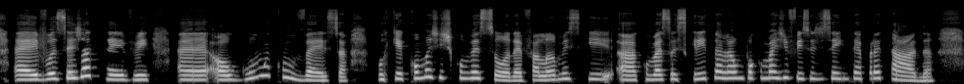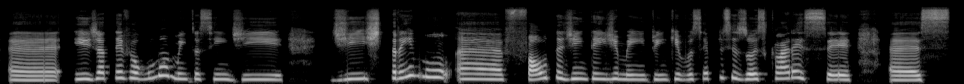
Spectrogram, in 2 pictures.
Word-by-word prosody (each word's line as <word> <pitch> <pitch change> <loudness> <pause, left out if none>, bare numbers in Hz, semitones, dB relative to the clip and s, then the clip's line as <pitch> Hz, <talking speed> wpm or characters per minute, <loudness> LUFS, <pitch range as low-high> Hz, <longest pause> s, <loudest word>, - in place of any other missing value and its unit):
Eh, 220 0 +7
e - - 0
você 255 +5 +3
já 390 +5 +6
teve, 220 -1 +1 0.3
eh, 215 -1 +3
alguma 240 - 0
conversa 200 - -1 0.3
porque 235 +3 0
como 285 +5 -1
a 345 - +1
gente 310 -2 -2
conversou, 280 -10 0
né, 185 0 +1
falamos 215 +7 -1
que 245 -1 -3
a 210 0 +3
conversa 225 +2 0
escrita 260 +6 -2
ela 290 -1 +3
é - - +4
um 290 - -1
pouco 290 0 -3
mais 295 0 +1
difícil 275 -4 -3
de 250 - -9
ser 270 +1 -2
interpretada. 255 - -1 0.4
Eh, 195 -1 +1 0.2
e 245 0 +3
já 275 +1 +3
teve 295 +1 -1
algum 270 +2 0
momento, 270 -12 0
assim, 240 -1 -3
de 220 0 -3 0.5
de 240 +7 -1
extremo, 330 +6 +2
eh, 245 -2 +2
falta 270 +7 +1
de 250 +2 0
entendimento 240 -3 -1
em 225 0 -3
que 245 +2 -2
você 235 +4 -4
precisou 265 -4 0
esclarecer, 250 -5 +1 0.4
eh, 200 0 +4
s 210 - 0
245 Hz, 150 wpm, -22 LUFS, 215-280 Hz, 0.5 s, Eh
